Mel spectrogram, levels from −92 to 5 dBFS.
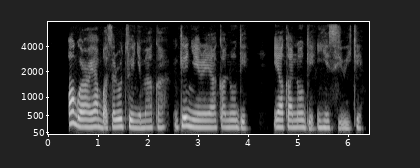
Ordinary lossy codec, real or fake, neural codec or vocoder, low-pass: none; real; none; 7.2 kHz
